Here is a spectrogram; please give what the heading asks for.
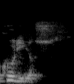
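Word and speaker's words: κύριος: Y ese es el término que se utiliza en el Antiguo Testamento, en la Septuaginta, en el griego kurios, se pronuncia, es el término que se utiliza para Dios.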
